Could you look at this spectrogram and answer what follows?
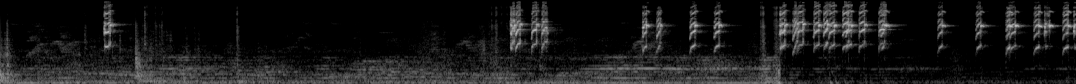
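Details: African lovebirds: a near-silent start with a faint background hum and a lone chirp, then sharp high chirps returning and building into a dense, rapid chatter during the final seconds.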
